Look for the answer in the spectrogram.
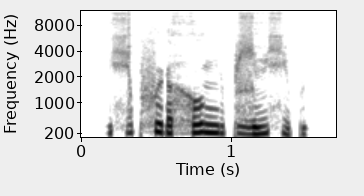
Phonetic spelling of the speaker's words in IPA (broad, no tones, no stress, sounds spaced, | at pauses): ç ə p f ɨ ɽ ə h o ŋ i p ɮ i ç i p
